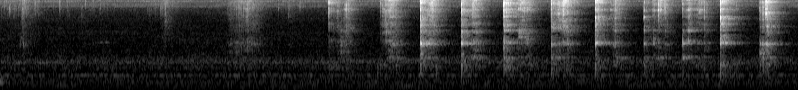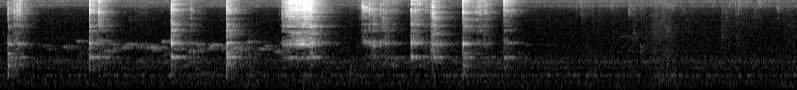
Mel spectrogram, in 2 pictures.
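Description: Metal cooking utensil scraping and knocking against cookware in quick strokes, about two a second, as ground chili paste is spooned into a pan of oil. The strokes start a few seconds in and stop near the end, with one longer, louder scrape toward the end.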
